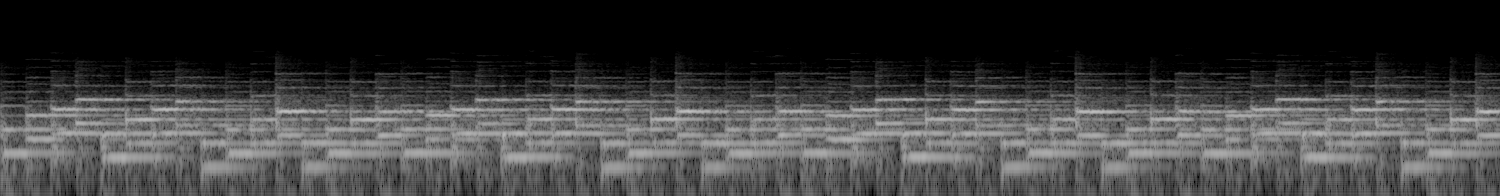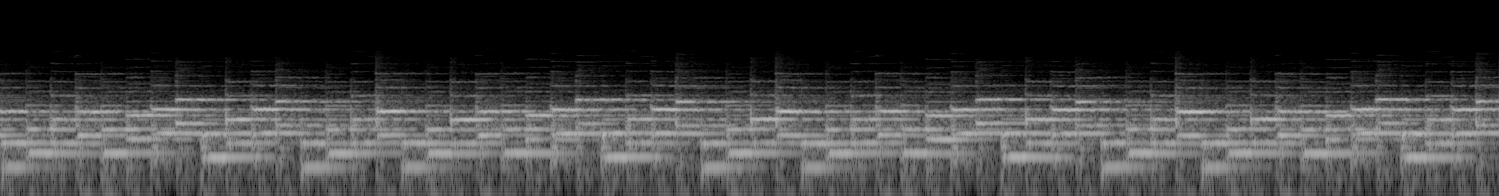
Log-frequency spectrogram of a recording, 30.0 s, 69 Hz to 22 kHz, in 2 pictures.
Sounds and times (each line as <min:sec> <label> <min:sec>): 0:00.0 piano 0:29.9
